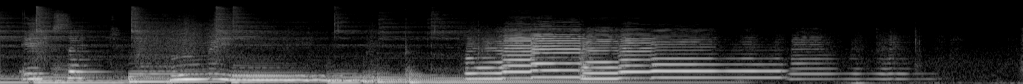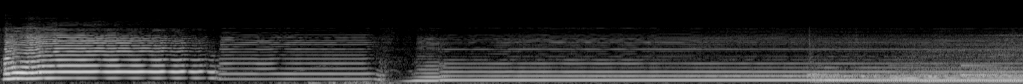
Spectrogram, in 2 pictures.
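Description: Small jazz band with drum kit and upright bass playing, then a saxophone rising in steps. After a near-silent pause about eight seconds in, the saxophone comes back loud, holding long notes and changing pitch only a few times.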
